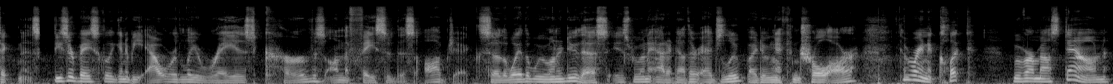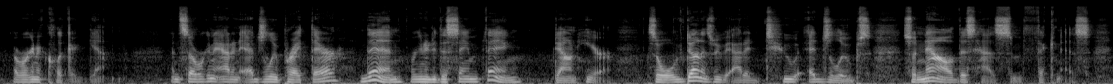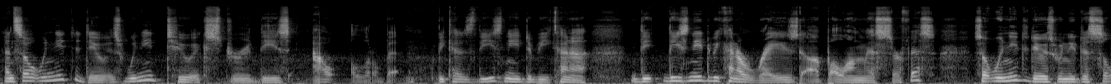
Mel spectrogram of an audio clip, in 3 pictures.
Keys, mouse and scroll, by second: 3.1-4.3 scroll down 3, 6.4 ctrl+r, 14.3 ctrl+r, 18.5 middle click, 19.2-20.0 scroll down 2, 20.0 scroll down 1, 21.5-22.4 scroll up 1, 22.4 middle click, 23.8-25.5 scroll up 3, 26.0-26.8 scroll down 6, 26.8 middle click, 31.1-31.8 scroll up 4.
